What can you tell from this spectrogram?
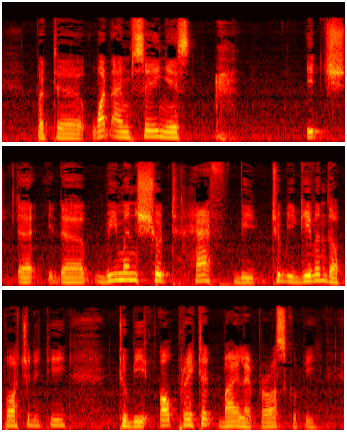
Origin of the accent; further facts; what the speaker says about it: Malacca, Malaysia; I'm from Malacca, so it's Malacca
